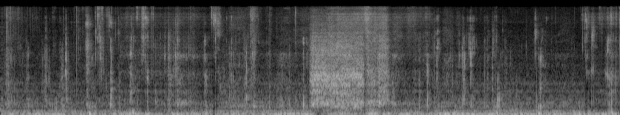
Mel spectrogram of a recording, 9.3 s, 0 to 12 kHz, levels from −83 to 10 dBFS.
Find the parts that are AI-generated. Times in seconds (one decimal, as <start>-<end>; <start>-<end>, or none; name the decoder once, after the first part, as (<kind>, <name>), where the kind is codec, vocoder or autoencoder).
1.8-3.2 (codec, SNAC); 4.9-6.5; 8.8-9.3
